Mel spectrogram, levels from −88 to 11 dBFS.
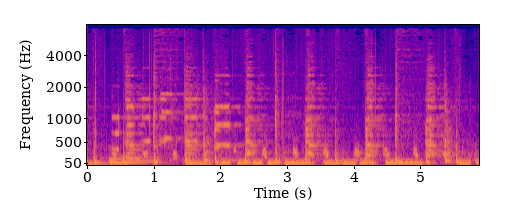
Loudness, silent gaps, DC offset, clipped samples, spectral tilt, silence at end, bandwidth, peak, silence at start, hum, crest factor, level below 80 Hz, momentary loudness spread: -20 LUFS; none; under 0.1%; under 0.1%; -7.5 dB/octave; 0 s; 7.6 kHz; -2 dBFS; 0 s; none; 16 dB; -20 dBFS; 4 LU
